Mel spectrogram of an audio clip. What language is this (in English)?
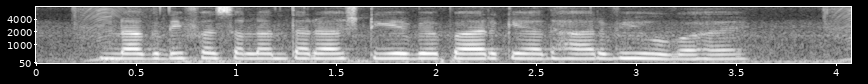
Magahi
